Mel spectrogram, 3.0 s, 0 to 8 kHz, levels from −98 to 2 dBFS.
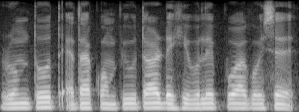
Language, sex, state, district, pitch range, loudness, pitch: Assamese, male, Assam, Hailakandi, 115-120 Hz, -16 LUFS, 120 Hz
